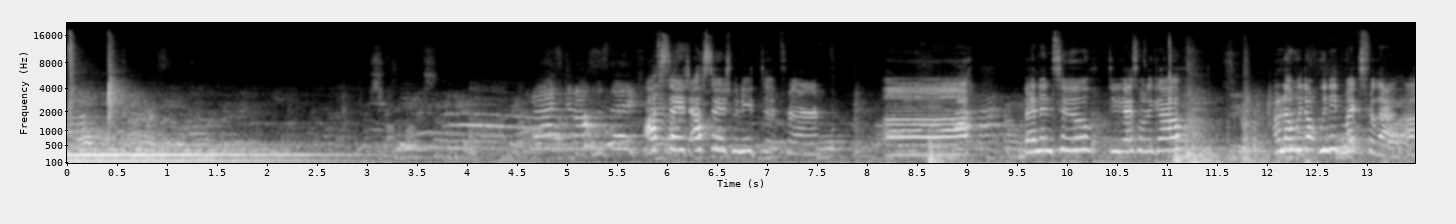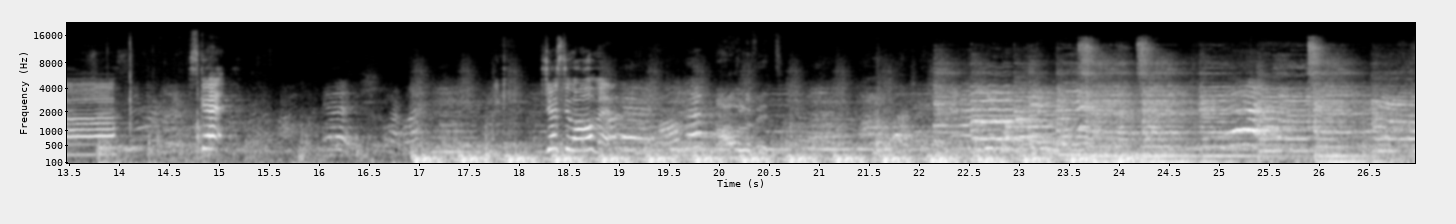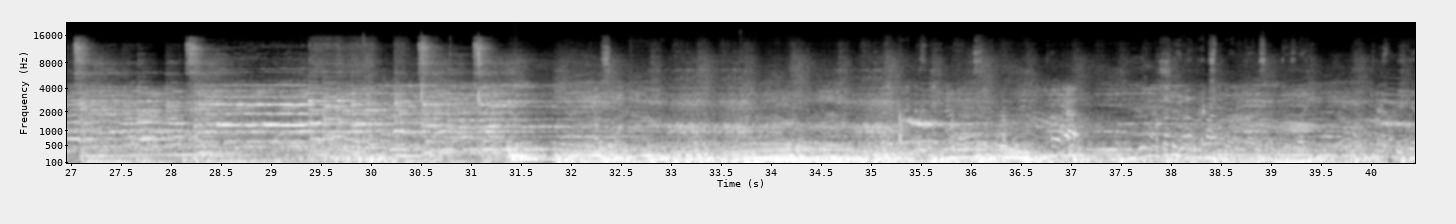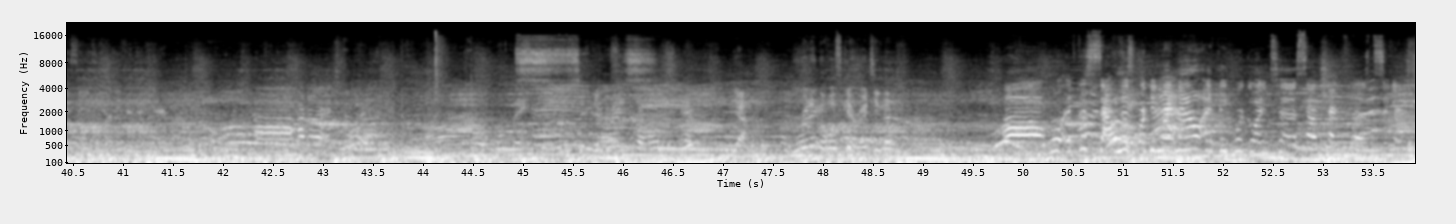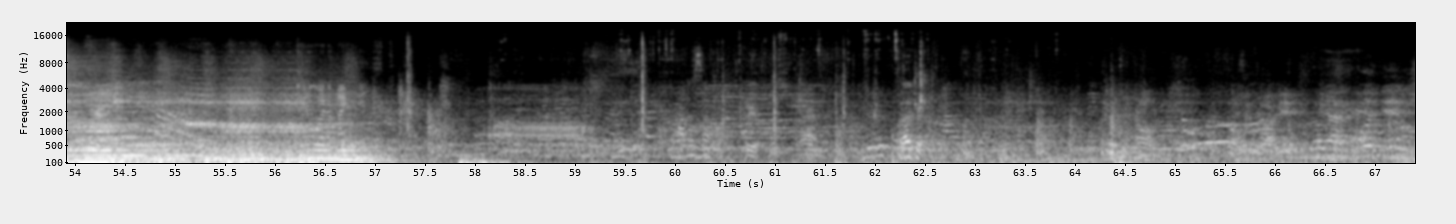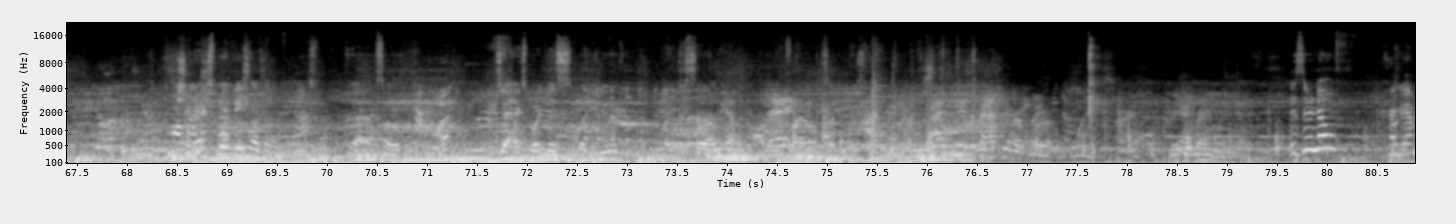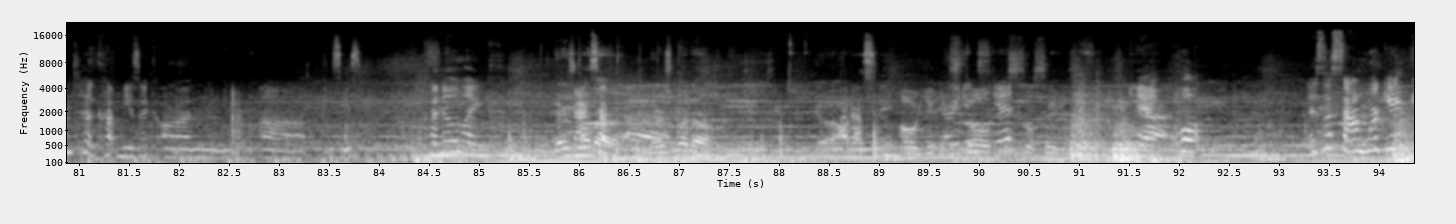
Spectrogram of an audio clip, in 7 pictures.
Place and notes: {"title": "UMC Glennmiller Ballroom - VSA Prepares for their Tet Show", "date": "2013-02-02 16:55:00", "description": "The Vietnamese Student Association of Boulder prepare for their annual Lunar New Year Show (Tet Show).", "latitude": "40.01", "longitude": "-105.27", "altitude": "1660", "timezone": "America/Denver"}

